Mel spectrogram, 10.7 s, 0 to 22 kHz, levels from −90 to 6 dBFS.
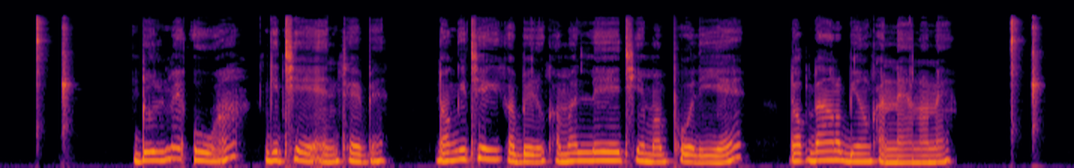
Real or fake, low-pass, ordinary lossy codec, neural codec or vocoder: real; 14.4 kHz; none; none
